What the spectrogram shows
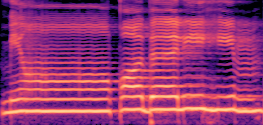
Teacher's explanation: alladzina min qoblihim [bernyanyi] min ada hukum ikhfa hakiki ab'ad ya karena nun sukun bertemu huruf qof cara bacanya nun disamarkan ke qof disertai dengungan dengungnya besar karena apa karena qof makhrajnya jauh dari nun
